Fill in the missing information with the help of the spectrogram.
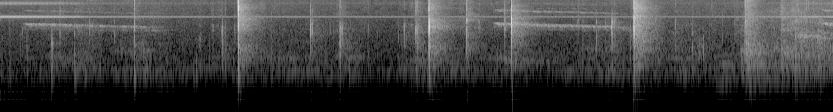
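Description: Scattered sharp clicks and taps of a few whiteboard markers being handled and knocked together in the hands, with a soft rustle of movement near the end.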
